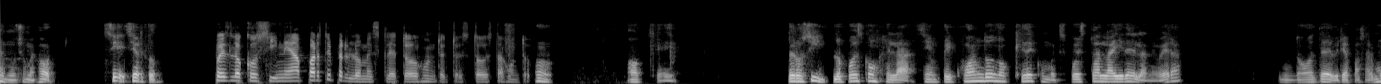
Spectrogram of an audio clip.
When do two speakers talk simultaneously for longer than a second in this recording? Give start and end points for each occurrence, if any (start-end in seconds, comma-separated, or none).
none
